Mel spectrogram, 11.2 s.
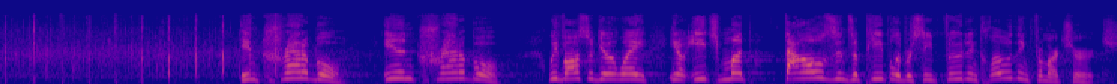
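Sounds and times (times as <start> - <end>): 
faint applause in a church: 0.0 - 2.7
speech: 2.4 - 11.1.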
